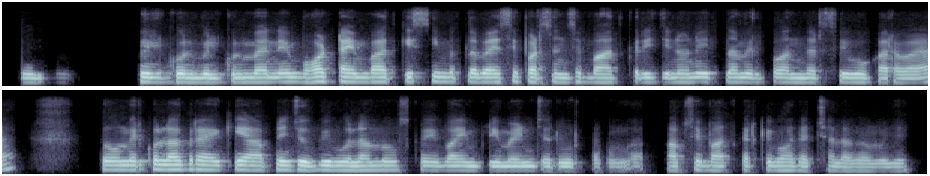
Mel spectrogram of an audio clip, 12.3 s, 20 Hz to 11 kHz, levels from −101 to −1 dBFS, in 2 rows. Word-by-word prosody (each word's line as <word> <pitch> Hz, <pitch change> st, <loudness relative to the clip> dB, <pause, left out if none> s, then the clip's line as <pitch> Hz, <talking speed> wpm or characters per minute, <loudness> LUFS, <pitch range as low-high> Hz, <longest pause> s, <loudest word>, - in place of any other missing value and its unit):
बिल्कुल। 125 Hz, +1 st, -5 dB, 0.5 s
बिल्कुल, 130 Hz, -1 st, +3 dB
बिल्कुल। 125 Hz, 0 st, +1 dB
मैंने 135 Hz, +1 st, +3 dB
बहुत 145 Hz, +2 st, +3 dB
टाइम 135 Hz, -2 st, +4 dB
बाद 135 Hz, 0 st, +2 dB
किसी 135 Hz, +1 st, -2 dB
मतलब 140 Hz, -1 st, +1 dB
ऐसे 130 Hz, +2 st, +1 dB
पर्सन 130 Hz, -2 st, 0 dB
से 140 Hz, -, -5 dB
बात 125 Hz, -1 st, +1 dB
करी 130 Hz, -, -1 dB
जिन्होंने 130 Hz, +1 st, +1 dB
इतना 135 Hz, 0 st, -2 dB
मेरे 130 Hz, -1 st, 0 dB
को 130 Hz, +1 st, -3 dB
अंदर 125 Hz, -1 st, 0 dB
से 125 Hz, +1 st, -4 dB
वो 125 Hz, -1 st, +2 dB
करवाया। 125 Hz, +4 st, -1 dB, 0.6 s
तो 135 Hz, 0 st, +3 dB
मेरे 135 Hz, 0 st, +2 dB
को 150 Hz, -, +2 dB
लग 145 Hz, 0 st, +4 dB
रहा 145 Hz, -1 st, +3 dB
है 135 Hz, -, +1 dB
कि 135 Hz, +1 st, 0 dB
आपने 135 Hz, +1 st, +1 dB
जो 130 Hz, -, +7 dB
भी 135 Hz, 0 st, +4 dB
बोला 125 Hz, -1 st, +2 dB
मैं 130 Hz, +1 st, -1 dB
उसको 130 Hz, 0 st, -6 dB
एक 125 Hz, -1 st, -2 dB
बार 125 Hz, 0 st, 0 dB
इंप्लीमेंट 120 Hz, 0 st, 0 dB
ज़रूर 120 Hz, 0 st, -2 dB
करूँगा। 115 Hz, +1 st, -9 dB, 0.2 s
आपसे 120 Hz, +3 st, -3 dB
बात 120 Hz, 0 st, -4 dB
करके 125 Hz, -, -4 dB
बहुत 125 Hz, 0 st, -2 dB
अच्छा 120 Hz, 0 st, -6 dB
लगा 110 Hz, -1 st, -4 dB
मुझे। 110 Hz, 0 st, -5 dB
130 Hz, 230 wpm, -25 LUFS, 125-135 Hz, 0.6 s, जो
